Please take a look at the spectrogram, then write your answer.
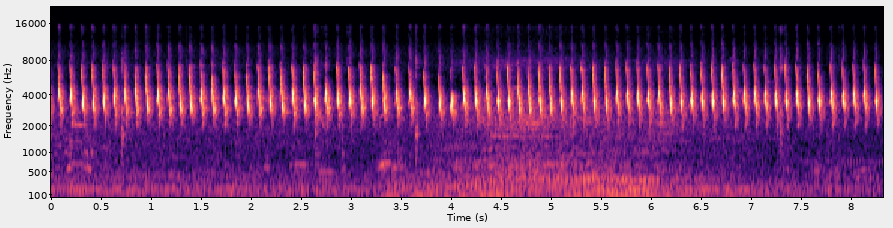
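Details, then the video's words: Mountain prinia, or ciblek gunung, in lively 'gacor full ngebren' song: an unbroken, rapid series of high, harsh chipping notes that keeps an even beat throughout. "Cigun Gacor Full Ngebren"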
